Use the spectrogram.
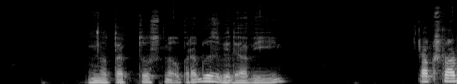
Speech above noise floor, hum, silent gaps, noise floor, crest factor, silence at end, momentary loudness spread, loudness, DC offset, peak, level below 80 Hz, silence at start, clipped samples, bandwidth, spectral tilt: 55 dB; none; 3.65-3.70 s; -78 dBFS; 22 dB; 0 s; 10 LU; -25 LUFS; under 0.1%; -4 dBFS; -46 dBFS; 0.9 s; under 0.1%; 16 kHz; -7.5 dB/octave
